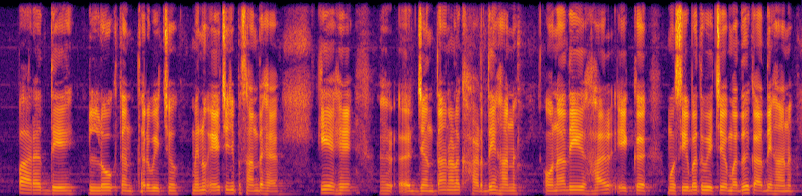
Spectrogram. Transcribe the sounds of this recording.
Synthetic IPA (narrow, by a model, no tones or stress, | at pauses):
paːɾət̪̚d̪eːloːkt̪ənt̪əɾʋɪt͡ʃːmɛːnũːʔeːt͡ʃiːd͡ʒpəsənd̪ɦɛːkɪəɦeː | d͡ʒənt̪ãːnaːlkʰəɽd̪eːɦən | ʊnãːd̪iːɦəɾɪkmʊsiːbət̪ʋɪt͡ʃməd̪əd̪kəɾd̪eːɦən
